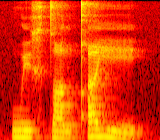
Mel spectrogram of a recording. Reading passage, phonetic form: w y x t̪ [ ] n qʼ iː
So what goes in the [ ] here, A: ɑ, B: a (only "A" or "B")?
A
